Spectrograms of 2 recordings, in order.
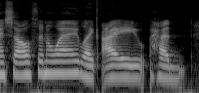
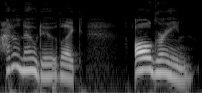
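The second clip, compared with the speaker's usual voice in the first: irritated; 3 semitones higher, 4 dB louder than usual. Retold or imitated. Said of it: "starting to get really irritated with him".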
